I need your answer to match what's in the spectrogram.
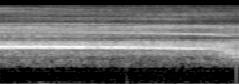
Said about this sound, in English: Oh, so this is the death whistle.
